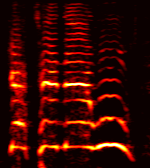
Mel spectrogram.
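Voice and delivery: high, very loud celebration roar; ecstatic goal shout. Real, not acted. Streamer cheering on Wolves after equaliser, ecstatic shout. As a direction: bellow in real joy at the goal.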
